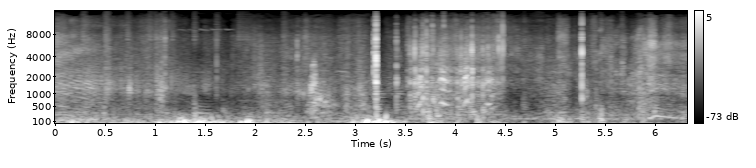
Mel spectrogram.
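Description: Baitcasting reel being cranked in on a retrieve, with rod-handling noise and wind rumble on the microphone and a few sharp clicks.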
